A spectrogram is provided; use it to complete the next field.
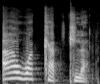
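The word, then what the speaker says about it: ahuacatl: et le mot avocat en langue asthèque se dit awakatle tu sais quand il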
